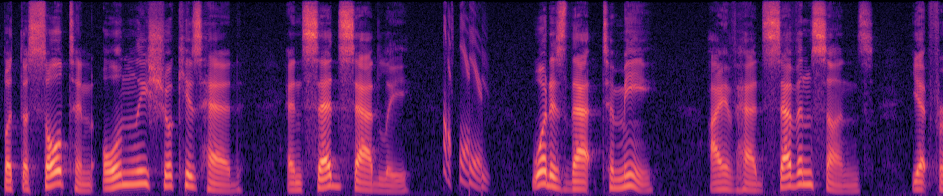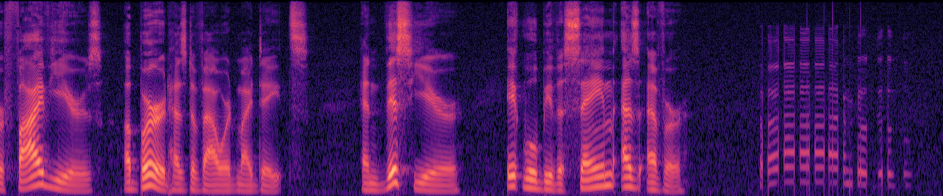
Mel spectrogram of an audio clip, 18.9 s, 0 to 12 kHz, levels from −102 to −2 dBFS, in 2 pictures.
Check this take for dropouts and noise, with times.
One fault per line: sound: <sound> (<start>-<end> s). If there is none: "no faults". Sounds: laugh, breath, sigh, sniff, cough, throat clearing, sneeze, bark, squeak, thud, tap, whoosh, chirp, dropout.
sound: chirp (4.4-4.9 s)
sound: laugh (17.0-18.6 s)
